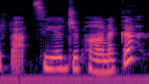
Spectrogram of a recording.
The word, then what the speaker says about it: Fatsia japonica: like so first off this is a fatsia japonica yes i said that right because it gives me a cute little phonetic spelling of it so i think that's how you say it so it's classification the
